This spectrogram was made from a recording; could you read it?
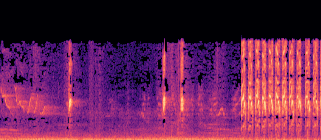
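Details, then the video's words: Sogon in vigorous nembak ngalas song: scattered short high chirps, then a fast run of shrill, evenly spaced high notes that continues to the end, with a low rumbling background. "SOGON GACOR NEMBAK NGALAS"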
